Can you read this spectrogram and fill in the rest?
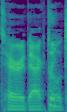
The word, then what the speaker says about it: pterodactyl: I bet you pterodactyl wings would taste amazing. – Remember, the P is silent in pterodactyl. – P-T-E-R-A.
